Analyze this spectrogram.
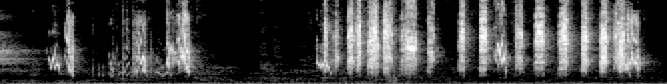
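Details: Happy budgie chirping, a few scratchy notes followed by a fast, rhythmic series of harsh chattering pulses, over a steady low hum.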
